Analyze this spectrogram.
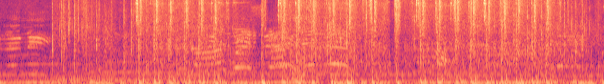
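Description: A rifle fires rapid bursts of shots nearby.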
